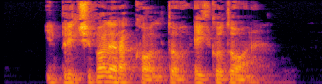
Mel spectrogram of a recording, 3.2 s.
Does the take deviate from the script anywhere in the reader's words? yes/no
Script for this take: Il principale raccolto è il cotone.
no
